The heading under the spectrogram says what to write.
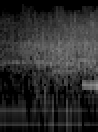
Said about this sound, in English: Well, thanks for all the fake canned applause that just, you know, got played there.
